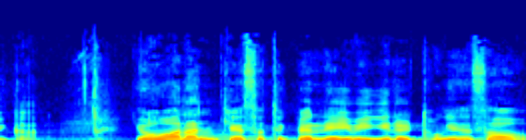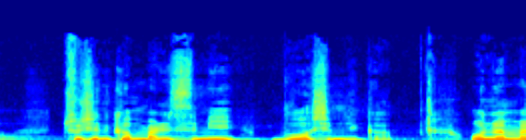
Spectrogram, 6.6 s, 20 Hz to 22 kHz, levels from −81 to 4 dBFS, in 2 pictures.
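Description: No technical faults are audible.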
